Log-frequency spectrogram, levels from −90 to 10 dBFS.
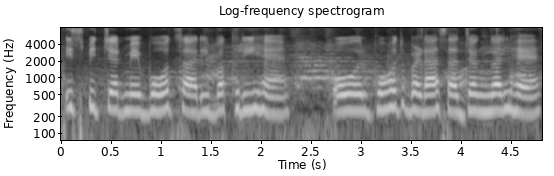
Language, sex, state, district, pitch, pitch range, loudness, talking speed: Hindi, female, Haryana, Jhajjar, 255 Hz, 245-270 Hz, -14 LUFS, 160 wpm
